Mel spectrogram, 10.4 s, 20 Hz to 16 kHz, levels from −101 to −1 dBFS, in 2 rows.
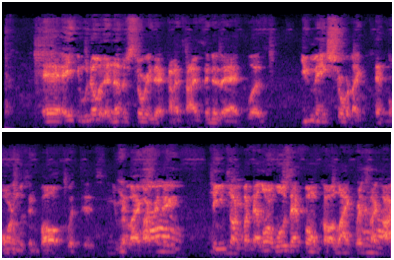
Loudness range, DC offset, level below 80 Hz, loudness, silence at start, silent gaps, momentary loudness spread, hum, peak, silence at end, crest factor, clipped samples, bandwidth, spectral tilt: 4 LU; under 0.1%; -88 dBFS; -30 LUFS; 0.05 s; none; 13 LU; none; -12 dBFS; 0 s; 18 dB; under 0.1%; 11.5 kHz; 0.5 dB/octave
